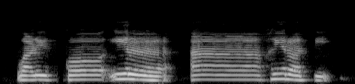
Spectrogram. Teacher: A-nya panjang itu disebut mad badal.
